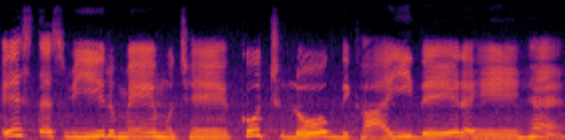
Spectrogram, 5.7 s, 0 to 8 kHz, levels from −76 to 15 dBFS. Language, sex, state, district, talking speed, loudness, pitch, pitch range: Hindi, female, Madhya Pradesh, Katni, 105 wpm, -12 LUFS, 230 Hz, 210-250 Hz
